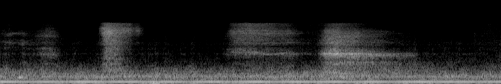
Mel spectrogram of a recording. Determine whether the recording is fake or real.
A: fake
